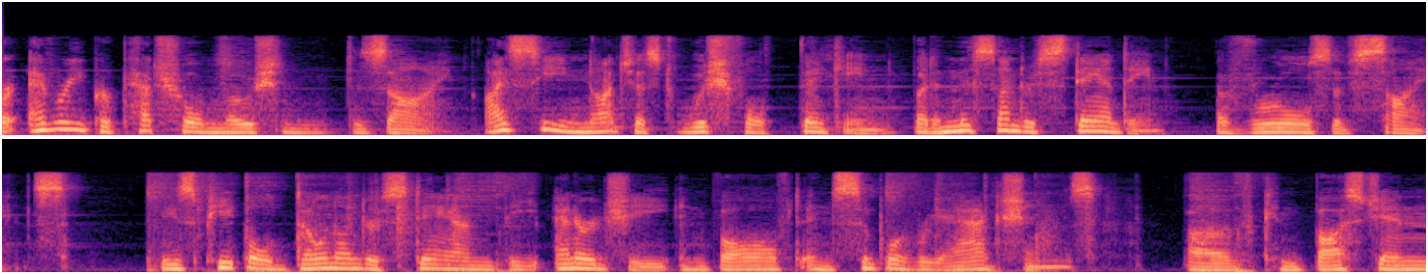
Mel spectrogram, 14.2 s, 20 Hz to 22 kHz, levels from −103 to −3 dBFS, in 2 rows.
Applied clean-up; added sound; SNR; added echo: neural mask model RNNoise.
